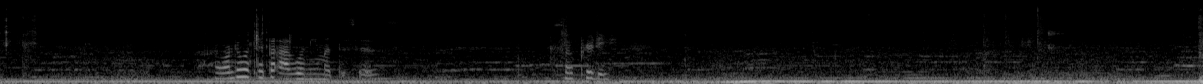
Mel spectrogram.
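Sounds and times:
low rumbling store hum: 0.0 - 12.0.

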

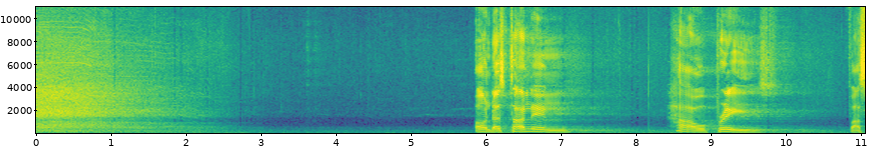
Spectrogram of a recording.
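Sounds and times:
congregation applauding: 0.0 - 2.2.

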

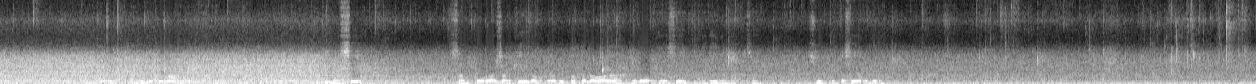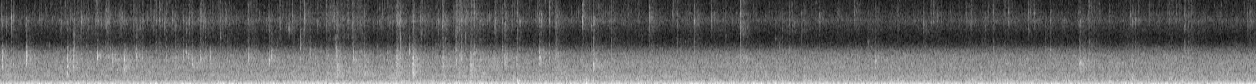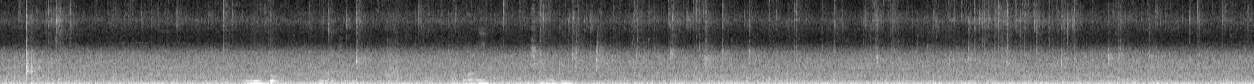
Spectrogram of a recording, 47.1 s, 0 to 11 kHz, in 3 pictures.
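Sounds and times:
tap water splashing into a pot: 11.0 - 34.4, 37.6 - 47.0.

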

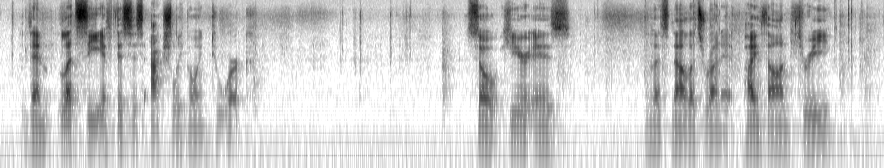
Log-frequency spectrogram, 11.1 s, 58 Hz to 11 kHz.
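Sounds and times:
low steady hum: 0.0 - 11.0
computer keyboard keystrokes: 4.2 - 5.2, 10.4 - 11.0.

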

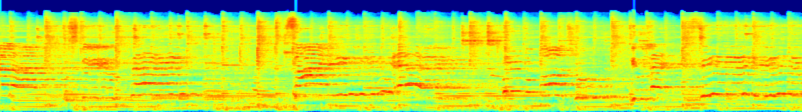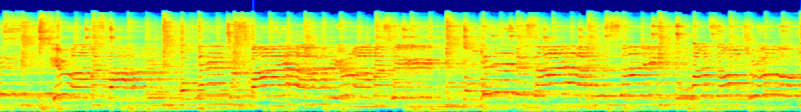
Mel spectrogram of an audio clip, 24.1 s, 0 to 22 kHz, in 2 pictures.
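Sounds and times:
woman singing into microphone: 0.0 - 3.4, 4.2 - 24.0
jazz-rock accompaniment: 0.0 - 24.0.

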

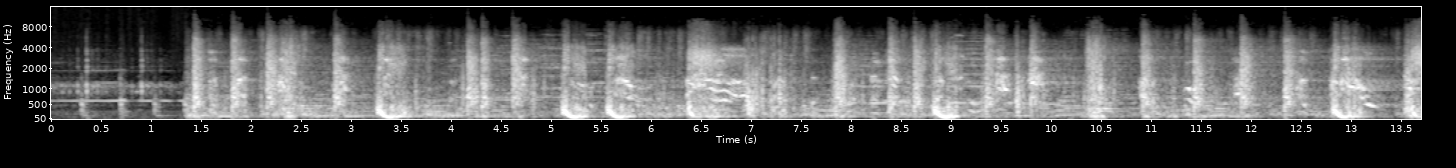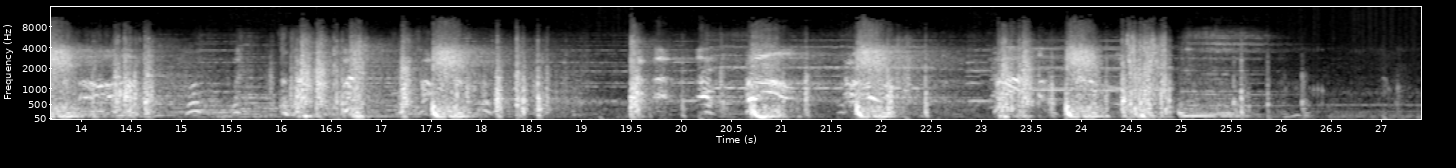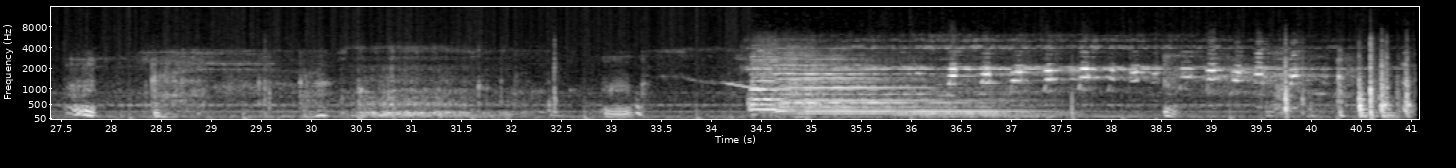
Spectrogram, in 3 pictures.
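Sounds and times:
grunts and cries: 19.5 - 22.4
low music: 34.2 - 40.5.

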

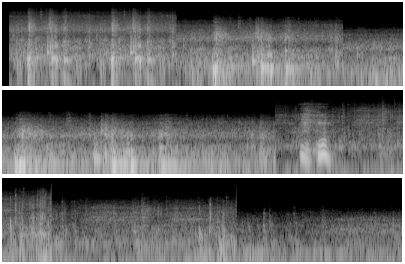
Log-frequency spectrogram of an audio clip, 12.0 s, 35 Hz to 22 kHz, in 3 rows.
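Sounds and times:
bike rattling over rocks: 4.3 - 11.0.

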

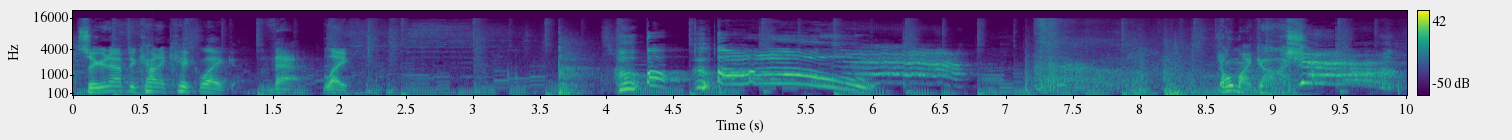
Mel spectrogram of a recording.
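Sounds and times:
background music: 0.0 - 10.0
child shouting excitedly: 4.8 - 6.8, 9.1 - 10.0.

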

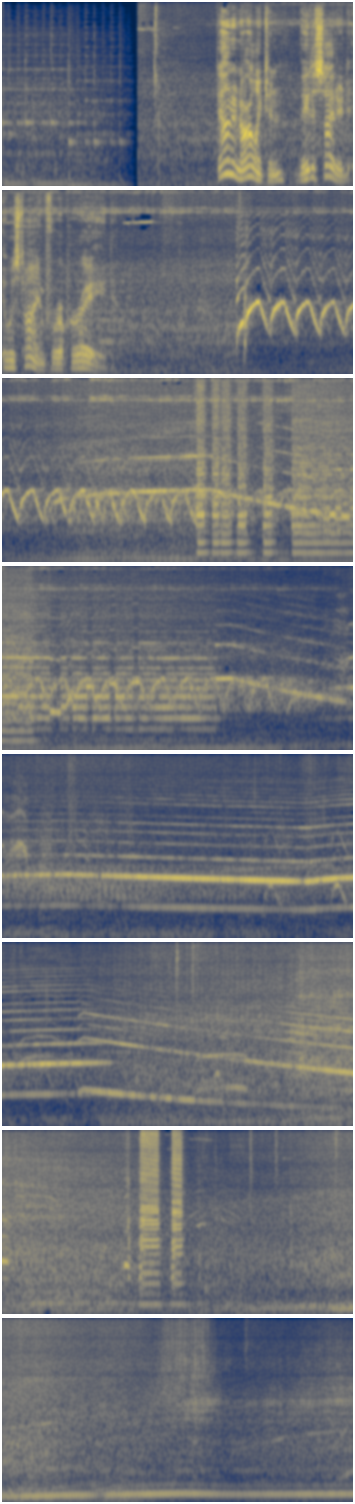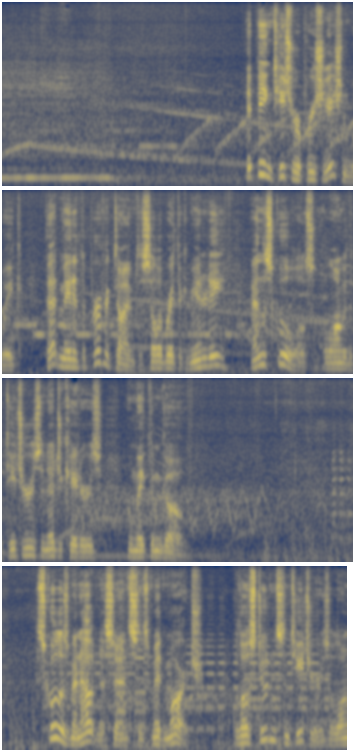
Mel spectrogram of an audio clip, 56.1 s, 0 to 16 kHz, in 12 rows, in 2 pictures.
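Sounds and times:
emergency vehicle sirens: 1.8 - 56.0
deep siren winding up: 7.8 - 28.8, 36.0 - 46.4
horn blasts: 11.9 - 17.0, 29.6 - 30.8, 51.2 - 56.0.

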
